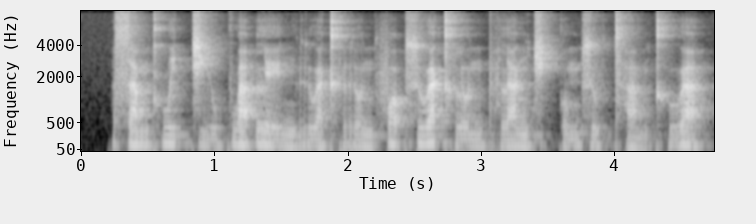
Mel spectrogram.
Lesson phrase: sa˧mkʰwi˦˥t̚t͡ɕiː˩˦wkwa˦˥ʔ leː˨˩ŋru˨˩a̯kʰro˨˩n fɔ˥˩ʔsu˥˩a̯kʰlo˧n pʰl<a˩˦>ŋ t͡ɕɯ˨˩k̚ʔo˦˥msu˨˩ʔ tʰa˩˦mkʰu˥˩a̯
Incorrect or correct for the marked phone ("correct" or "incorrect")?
incorrect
